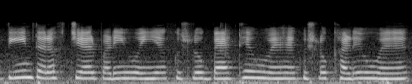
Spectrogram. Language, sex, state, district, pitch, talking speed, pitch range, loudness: Hindi, female, Uttar Pradesh, Lucknow, 275 Hz, 230 wpm, 270-285 Hz, -15 LUFS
